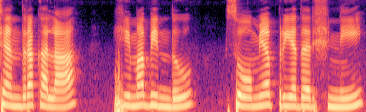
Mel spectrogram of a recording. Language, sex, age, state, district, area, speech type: Telugu, female, 30-45, Andhra Pradesh, Kakinada, rural, spontaneous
